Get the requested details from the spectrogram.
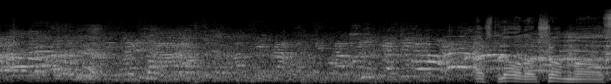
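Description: A crowd of men and women chatter and shout in an echoing hall.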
